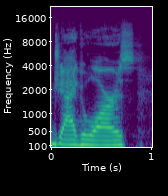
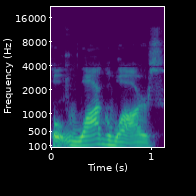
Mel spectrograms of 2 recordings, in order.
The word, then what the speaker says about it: Jaguars: cars and like one it's pronounced wagars wagars Wagar Jesus like banglas very very soft J um but like this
